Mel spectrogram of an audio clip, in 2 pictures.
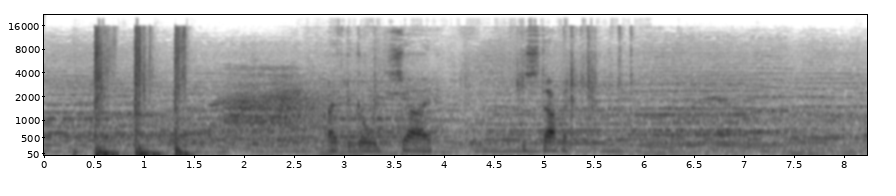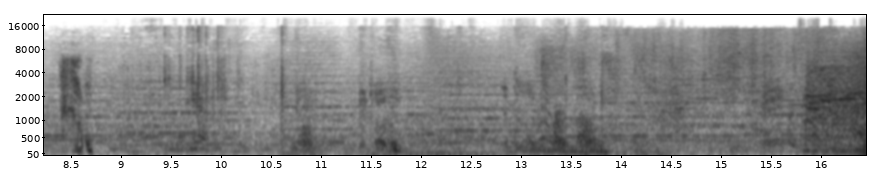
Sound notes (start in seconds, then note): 0.4 multiple bone-cracking punching; 1.5 shriek; 8.7 chomp; 10.6 vomitting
